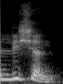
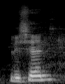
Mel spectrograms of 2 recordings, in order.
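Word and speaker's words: listen: लिख के आए तो टी का उच्चारण नहीं होता है वो साइलेंट हो जाता है य लिसन लिसन में एस टी ई एन है लिसन ऑफेन तो ऑफेन जो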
